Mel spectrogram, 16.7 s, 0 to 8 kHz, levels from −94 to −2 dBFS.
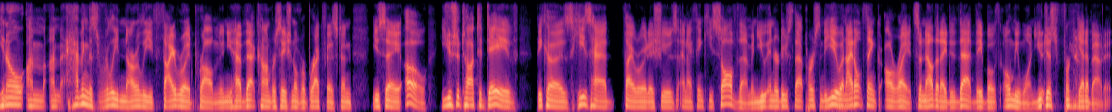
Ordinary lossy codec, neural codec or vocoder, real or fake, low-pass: Opus, 64 kbps; none; real; 7.2 kHz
